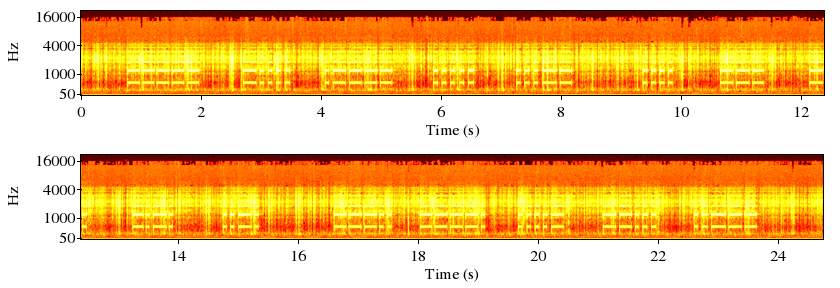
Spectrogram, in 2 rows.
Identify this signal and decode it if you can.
Morse code, heard as a keyed tone, about 18 wpm, spaced as for 9 wpm, 1200 Hz, with noise. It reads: 06153 HONCF 89472
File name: Eight Words Per Minute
